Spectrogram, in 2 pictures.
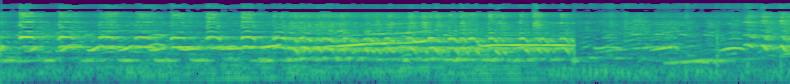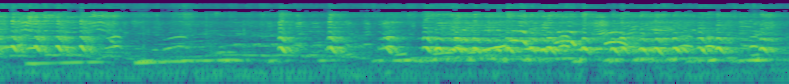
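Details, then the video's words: Monkeys call back and forth in a noisy group. Overlapping whooping and gliding notes fill the first part, a short lull brings low stepped hoots, and then the busy chorus swells again. "suara monyet yang saling bersahutan"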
